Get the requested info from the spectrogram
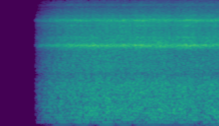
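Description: Turboprop engines of a military transport aircraft running on the apron: a steady rush with a constant high-pitched whine and a low hum, fading in about a third of a second in.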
